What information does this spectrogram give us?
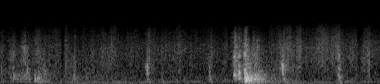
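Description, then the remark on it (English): The main door of the Melrose Building opens and swings shut with a solid thump partway through, on a rainy night at 8 o'clock. A few softer knocks and rattles surround it against a quiet background, with no one speaking. “I shrugged my way through the main door.”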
